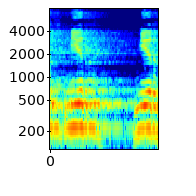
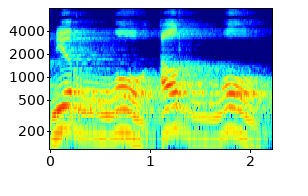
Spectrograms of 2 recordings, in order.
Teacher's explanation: Jadi kalau dia teman-teman bertemu ro yang bertasydid, maka dia dibaca tebal.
